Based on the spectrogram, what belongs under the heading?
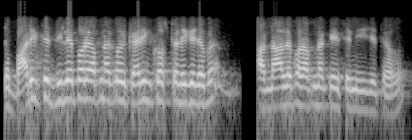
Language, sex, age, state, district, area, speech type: Bengali, male, 60+, West Bengal, Purulia, rural, conversation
